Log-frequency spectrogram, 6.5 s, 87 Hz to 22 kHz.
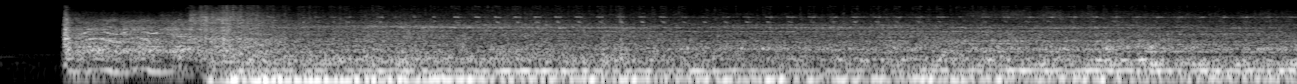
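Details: Ford 302 Windsor V8 converted to distributorless coil-near-plug ignition with Godzilla coils and a Crown Vic EEC-V ECU cranks briefly, catches at once and settles into a steady, even idle; starts and runs normally after the upgrade.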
